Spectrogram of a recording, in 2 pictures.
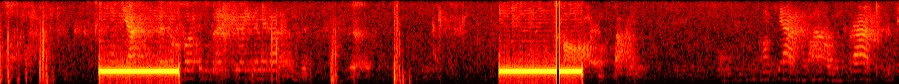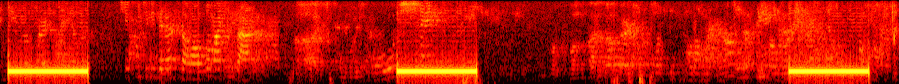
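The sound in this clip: A telephone tone during a phone call: five steady, mid-low beeps about a second long, evenly spaced about five seconds apart, with people talking quietly in the gaps.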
